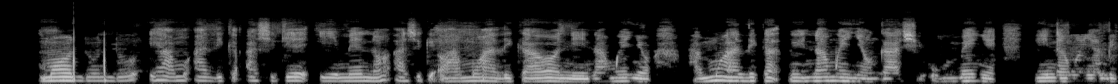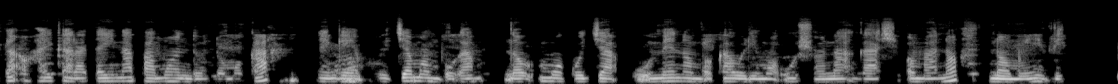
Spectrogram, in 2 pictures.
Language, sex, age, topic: Oshiwambo, male, 25-35, agriculture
